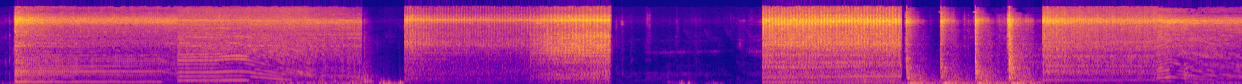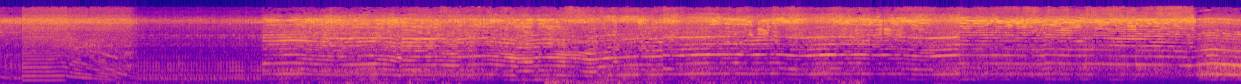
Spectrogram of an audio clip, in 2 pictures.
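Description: Woodworking power tools cutting timber in short runs that stop abruptly. Twice a motor winds down with a falling whine. In the second half a motor runs steadily under load, its pitch wavering as it cuts.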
